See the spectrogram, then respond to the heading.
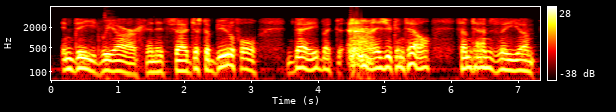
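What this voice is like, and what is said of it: Congested voice from a cold. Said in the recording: “You can tell I've got a cold”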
